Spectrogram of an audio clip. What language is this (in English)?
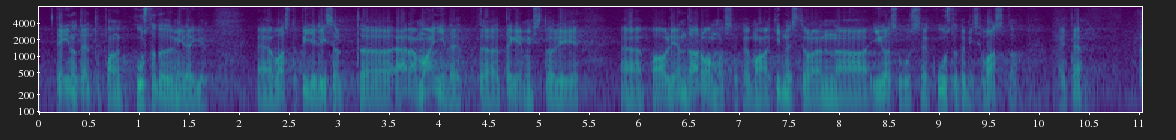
Estonian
